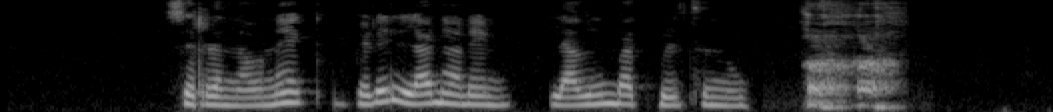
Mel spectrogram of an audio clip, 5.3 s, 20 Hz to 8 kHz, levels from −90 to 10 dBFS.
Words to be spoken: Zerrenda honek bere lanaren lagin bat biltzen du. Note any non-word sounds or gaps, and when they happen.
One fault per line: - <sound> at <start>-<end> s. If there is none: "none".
- laugh at 4.0-4.5 s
